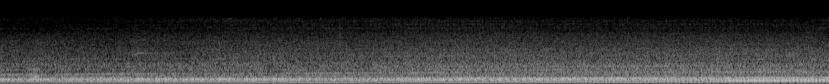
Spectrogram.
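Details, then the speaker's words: 2002 GMC Sierra 2500HD work truck after replacing exhaust manifold gaskets and bolts: steady, even note rising gently on pull-away, with none of the earlier exhaust popping and snapping; clean, sealed, quiet, normal pull-away. "before it was just you know just popping and snapping and all that is so annoying but that's nice and quiet"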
